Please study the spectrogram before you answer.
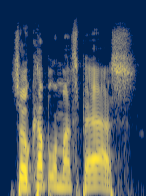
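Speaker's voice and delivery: normal talking voice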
